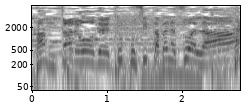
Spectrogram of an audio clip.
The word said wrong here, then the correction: Tucupita: En realidad es Tucupita, pero no importa.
